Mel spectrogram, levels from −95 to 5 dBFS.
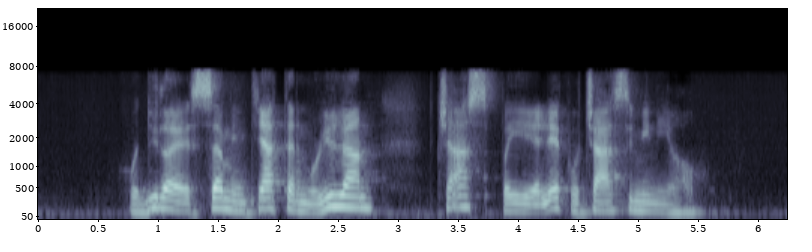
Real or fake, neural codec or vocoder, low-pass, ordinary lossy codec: fake; codec, 16 kHz, 1 kbps, X-Codec, HuBERT features, trained on general audio; 7.2 kHz; none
